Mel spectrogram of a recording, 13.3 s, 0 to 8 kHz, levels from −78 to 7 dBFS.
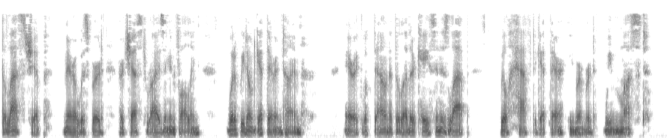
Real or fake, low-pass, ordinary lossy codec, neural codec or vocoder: real; 7.2 kHz; MP3, 24 kbps; none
